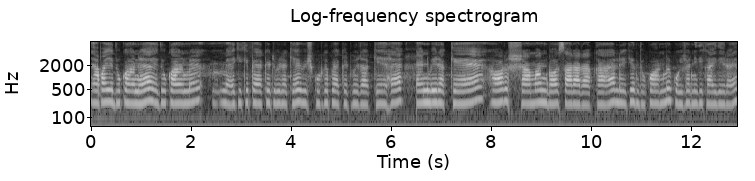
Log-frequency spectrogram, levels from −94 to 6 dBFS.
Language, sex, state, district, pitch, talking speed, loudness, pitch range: Hindi, female, Uttar Pradesh, Muzaffarnagar, 230 Hz, 175 wpm, -24 LUFS, 225-240 Hz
